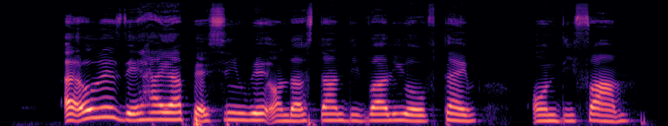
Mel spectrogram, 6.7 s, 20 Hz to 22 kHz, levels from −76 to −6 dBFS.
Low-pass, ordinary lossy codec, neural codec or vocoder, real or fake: none; none; none; real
